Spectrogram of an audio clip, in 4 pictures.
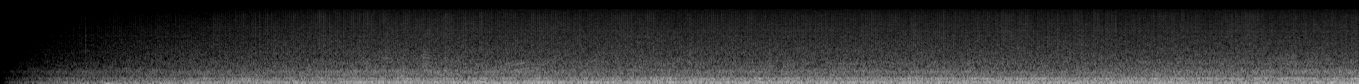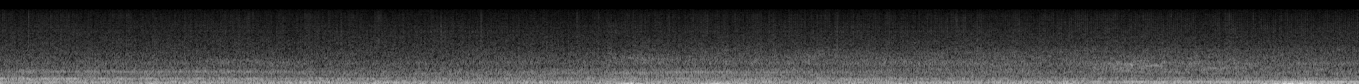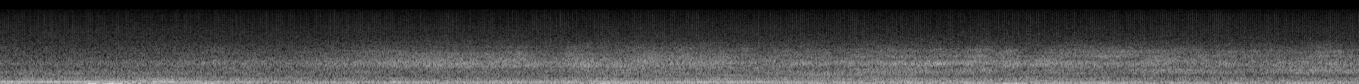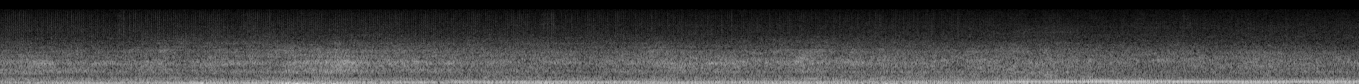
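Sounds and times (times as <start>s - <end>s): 
high voltage power line: 0.0s - 54.3s.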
